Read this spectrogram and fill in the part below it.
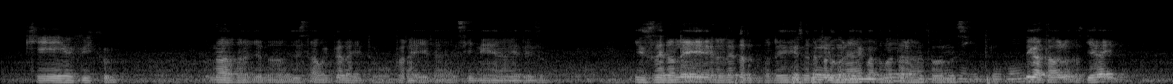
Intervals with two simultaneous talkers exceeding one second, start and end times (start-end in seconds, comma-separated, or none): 7.9-9.7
